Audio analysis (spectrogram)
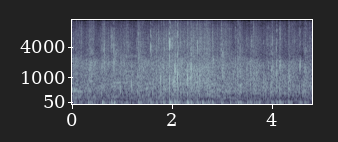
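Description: A standing ovation for plant night-shift and day-shift workers at a distributors' event, dense continuous clapping from a large audience held at an even level for about five seconds.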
